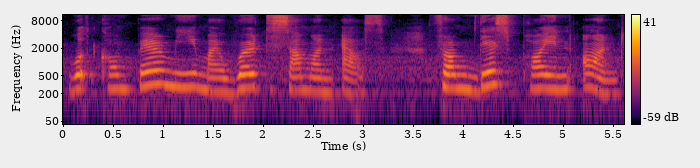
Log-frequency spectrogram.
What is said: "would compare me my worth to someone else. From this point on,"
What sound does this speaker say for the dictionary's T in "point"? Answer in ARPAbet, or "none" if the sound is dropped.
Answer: none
